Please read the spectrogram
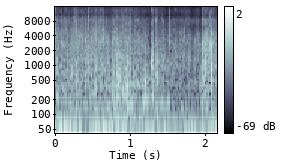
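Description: Mountain bike tyres rolling over a loose gravel trail, a faint crackly crunch, with a single sharp knock partway through.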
